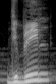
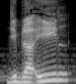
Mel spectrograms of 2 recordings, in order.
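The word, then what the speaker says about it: جبريل: জিব্রিল, জিব্রাইল, জিব্রাইল, জিব্রাইল, জিব্রিল, এই 5 ভাবে তার নাম উচ্চারণ করা হয়। আর এটা বিভিন্ন কিরাতের মাধ্যমে বর্ণনা করা হয়েছে।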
